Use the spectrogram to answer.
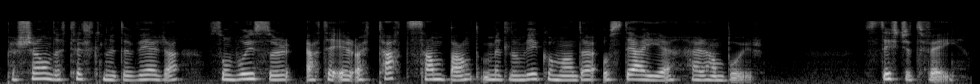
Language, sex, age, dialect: Faroese, female, 15-35, Norðurstreymoy/Eysturoy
